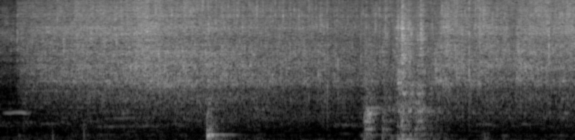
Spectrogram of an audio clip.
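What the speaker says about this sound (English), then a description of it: "Now everything is heated up. I'm going to go ahead and add the pork in." Pork pieces frying in butter in a hot pan, a steady loud sizzle with a couple of sharper spatters and clatters as meat goes in.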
